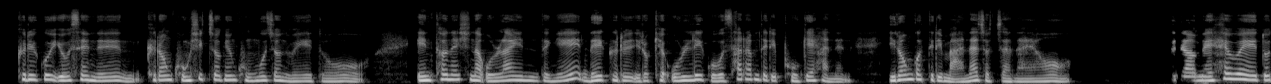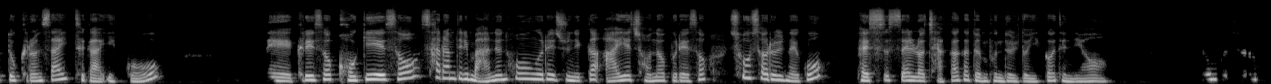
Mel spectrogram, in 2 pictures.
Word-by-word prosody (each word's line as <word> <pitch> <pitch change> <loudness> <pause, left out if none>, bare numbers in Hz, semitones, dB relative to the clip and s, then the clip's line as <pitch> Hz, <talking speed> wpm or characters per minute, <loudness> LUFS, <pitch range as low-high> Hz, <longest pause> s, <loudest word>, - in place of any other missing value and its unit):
그리고 220 -2 +1
요새는 180 -5 +1
그런 205 0 0
공식적인 205 +1 0
공모전 185 -1 -1
외에도 145 -2 -4 0.5
인터넷이나 205 +1 +3
온라인 180 +3 +1
등에 165 - 0
내 170 +5 +3
글을 180 -5 -2
이렇게 160 +2 -2
올리고 180 -2 +2
사람들이 215 -1 -2
보게 160 +3 -2
하는 135 - -4 0.4
이런 205 +6 +4
것들이 225 -7 0
많아졌잖아요. 140 -2 -2 1.0
그다음에 185 0 +1
해외에도 220 -3 +3
또 195 -1 -1
그런 160 +1 -1
사이트가 210 - 0
있고 150 - -3 1.1
네 165 -3 +2
그래서 205 +7 +3
거기에서 230 - +4
사람들이 280 -8 +1
많은 195 +3 +3
호응을 245 -1 +1
해 235 - +3
주니까 195 0 -1
아예 170 +8 +1
전업을 170 -2 -3
해서 160 - -2 0.2
소설을 250 - +1
내고 235 - 0 0.3
베스트셀러 180 -1 +1
작가가 160 +7 -3
된 170 -5 -1
분들도 150 -2 -2
있거든요. 140 -1 -3 0.9
이런 235 0 -1
것처럼 415 - -14
185 Hz, 300 characters per minute, -23 LUFS, 155-220 Hz, 1.1 s, 이런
